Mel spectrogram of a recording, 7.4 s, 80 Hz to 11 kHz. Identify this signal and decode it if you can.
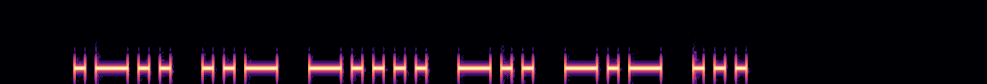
Morse code, heard as a keyed tone, about 15 wpm, 700 Hz. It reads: LU6DKS
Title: DXCC-100 Call Signs - 6 Characters - Repeated 3x - 15wpm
